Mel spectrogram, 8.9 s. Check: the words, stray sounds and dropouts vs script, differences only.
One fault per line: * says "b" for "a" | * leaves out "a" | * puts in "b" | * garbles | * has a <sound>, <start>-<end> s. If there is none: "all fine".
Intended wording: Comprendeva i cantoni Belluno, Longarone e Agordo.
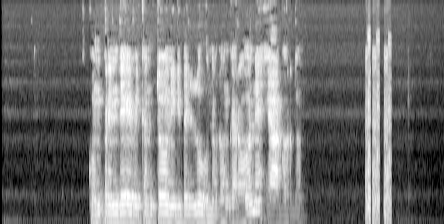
* puts in "di"
* has a laugh, 7.3-7.8 s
